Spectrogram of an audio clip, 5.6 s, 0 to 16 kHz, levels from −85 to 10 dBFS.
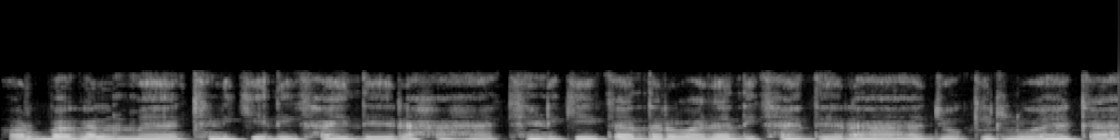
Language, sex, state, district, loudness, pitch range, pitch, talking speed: Hindi, male, Jharkhand, Palamu, -16 LUFS, 130-145 Hz, 135 Hz, 215 wpm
